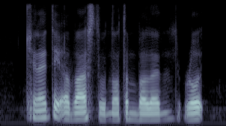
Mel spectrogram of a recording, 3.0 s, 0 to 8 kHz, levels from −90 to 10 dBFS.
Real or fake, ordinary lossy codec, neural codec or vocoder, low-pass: real; none; none; 7.2 kHz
